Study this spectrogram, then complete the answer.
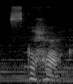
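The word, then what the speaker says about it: Scáthach: Okay, pronounced your name correctly, yes, so it was Skahak, right? Skahak, do you happen to know my nickname?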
